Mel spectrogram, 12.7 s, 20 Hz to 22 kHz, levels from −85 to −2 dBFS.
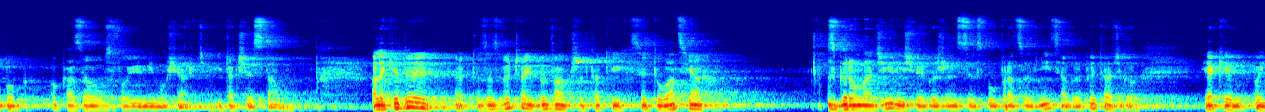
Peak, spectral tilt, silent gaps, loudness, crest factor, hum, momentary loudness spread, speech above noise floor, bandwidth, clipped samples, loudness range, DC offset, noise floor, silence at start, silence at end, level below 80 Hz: -6 dBFS; -8 dB/octave; none; -23 LUFS; 16 dB; none; 16 LU; 23 dB; 12.5 kHz; under 0.1%; 4 LU; under 0.1%; -45 dBFS; 0 s; 0 s; -52 dBFS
